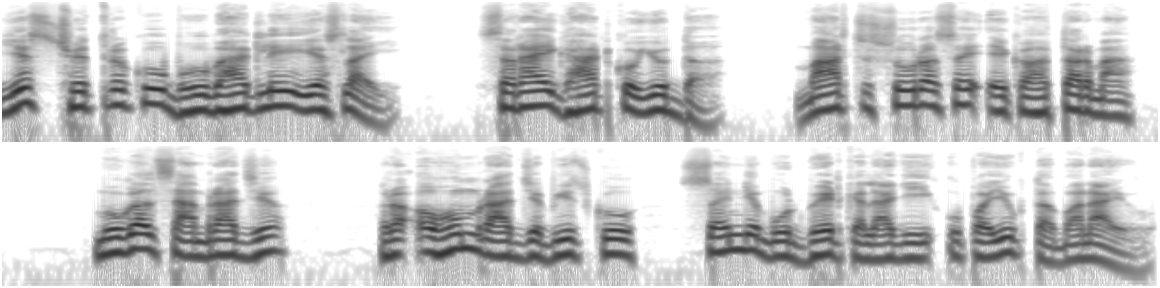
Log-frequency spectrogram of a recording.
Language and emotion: Nepali, neutral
